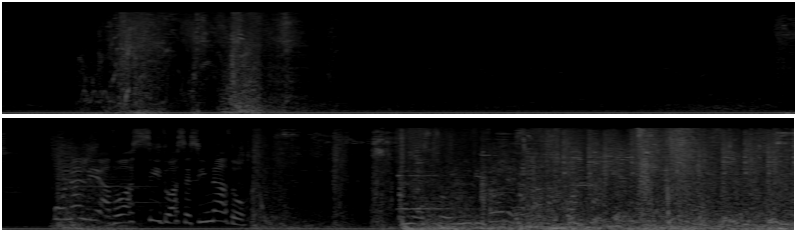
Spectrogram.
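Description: Magic blasts whoosh and crash in a video game battle.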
